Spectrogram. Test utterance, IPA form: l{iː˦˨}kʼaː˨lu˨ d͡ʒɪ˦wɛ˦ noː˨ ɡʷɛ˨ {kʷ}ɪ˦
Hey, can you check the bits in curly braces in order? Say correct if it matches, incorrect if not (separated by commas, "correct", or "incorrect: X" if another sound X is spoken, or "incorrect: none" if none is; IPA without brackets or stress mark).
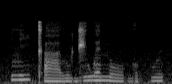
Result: incorrect: iː˦, correct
